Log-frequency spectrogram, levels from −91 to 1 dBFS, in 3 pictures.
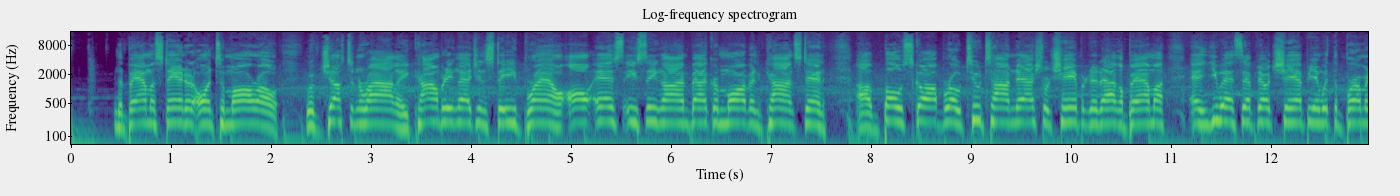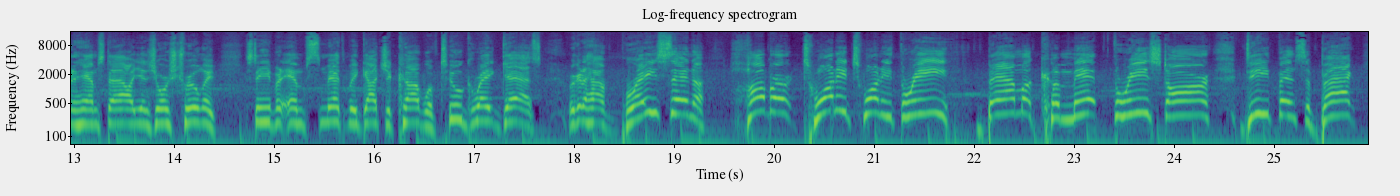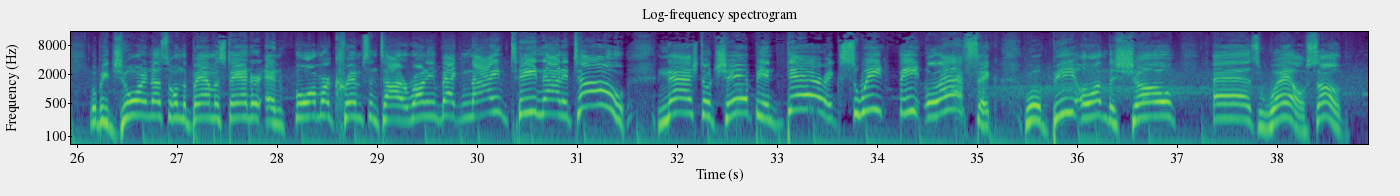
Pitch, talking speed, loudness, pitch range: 210 Hz, 135 wpm, -21 LUFS, 195-275 Hz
